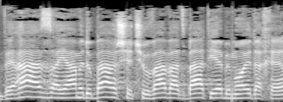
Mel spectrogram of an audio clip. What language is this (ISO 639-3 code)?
heb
